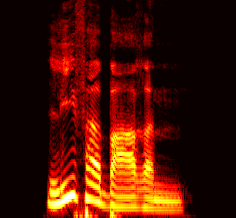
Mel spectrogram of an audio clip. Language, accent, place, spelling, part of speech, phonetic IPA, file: German, Germany, Berlin, lieferbarem, adjective, [ˈliːfɐbaːʁəm], De-lieferbarem.ogg
- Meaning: strong dative masculine/neuter singular of lieferbar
